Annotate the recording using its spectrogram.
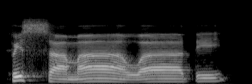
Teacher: Fis samawati alif lamnya alif lam syamsiyah karena tidak dibaca langsung masuk ke huruf berikutnya yaitu sin, ditandai sinnya ada tasdidnya. Sinnya dibaca double.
